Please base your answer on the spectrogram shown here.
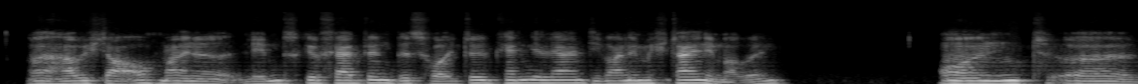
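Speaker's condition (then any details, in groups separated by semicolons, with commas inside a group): Spastic tetraparesis; from birth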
